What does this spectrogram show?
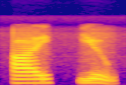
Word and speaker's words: Ayllu: I've always found that to be the perfect word for community because it is pronounced I-U.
